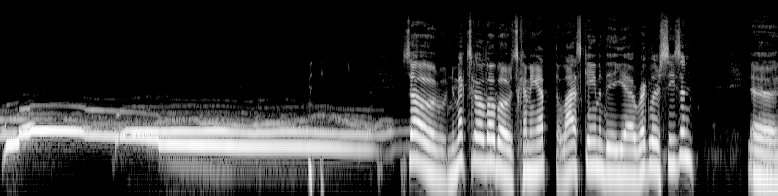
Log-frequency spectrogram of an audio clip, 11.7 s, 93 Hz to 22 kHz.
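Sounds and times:
young wolves howling together: 0.0s - 6.1s
speech: 6.0s - 10.5s, 11.2s - 11.6s.

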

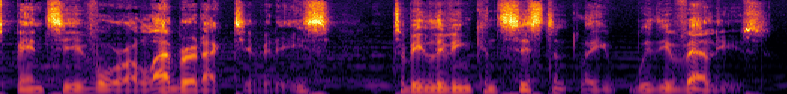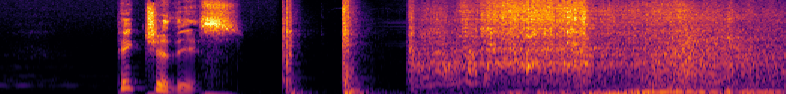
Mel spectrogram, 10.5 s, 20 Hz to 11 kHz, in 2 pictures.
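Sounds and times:
speech: 0.1s - 5.2s, 6.0s - 6.9s
car engine starting: 8.0s - 10.4s.

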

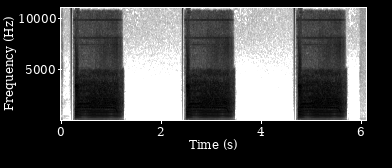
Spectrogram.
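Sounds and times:
comedic scream blended with a fart sound: 0.2s - 1.3s, 2.5s - 3.5s, 4.7s - 5.8s.

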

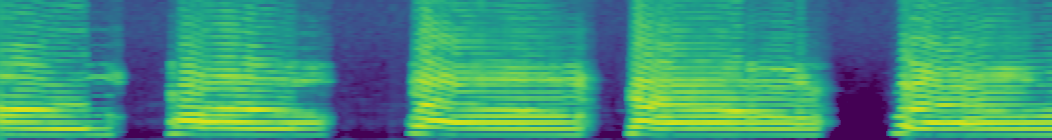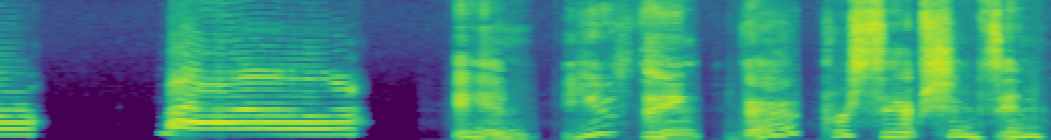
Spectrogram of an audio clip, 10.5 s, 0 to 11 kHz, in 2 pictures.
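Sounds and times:
cat meowing: 0.0s - 5.5s, 6.1s - 7.1s
speech: 8.5s - 10.5s.

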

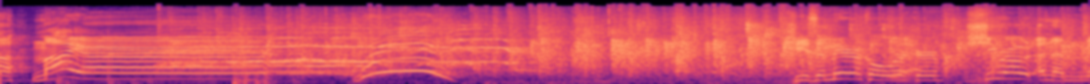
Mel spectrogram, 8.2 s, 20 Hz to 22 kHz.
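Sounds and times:
speech: 0.0s - 1.6s, 6.0s - 8.1s
crowd cheering with loud whoops: 1.4s - 4.4s
crowd applause: 1.4s - 8.1s.

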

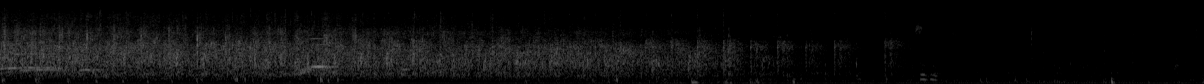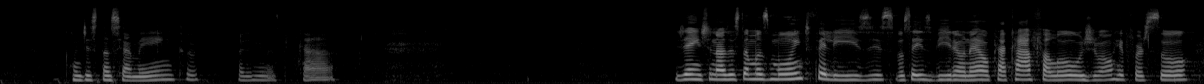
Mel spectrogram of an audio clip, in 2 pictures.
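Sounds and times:
audience applauding: 0.0s - 9.2s
speech: 12.8s - 15.5s, 18.8s - 24.0s.

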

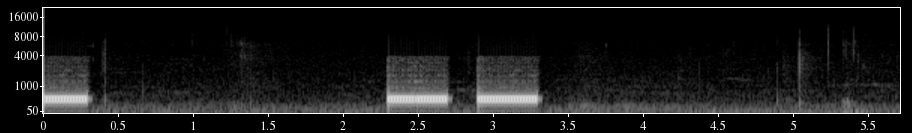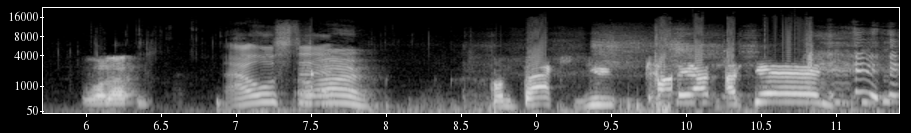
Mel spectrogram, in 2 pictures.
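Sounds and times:
electronic call tones while dialing into a conference line: 2.3s - 3.3s
speech: 6.0s - 8.1s, 8.7s - 11.4s
laughter: 9.3s - 11.4s.

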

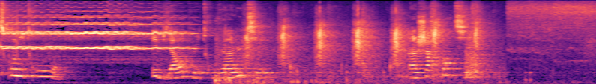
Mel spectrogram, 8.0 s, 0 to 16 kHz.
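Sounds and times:
speech: 0.1s - 1.0s, 2.0s - 4.0s, 5.4s - 6.6s
faint low thumps: 2.8s - 5.3s
pressure washer spraying pressurized water: 6.8s - 7.9s.

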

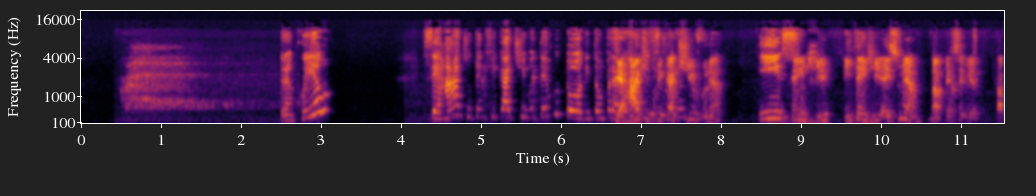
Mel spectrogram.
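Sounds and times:
breathy exhale during a guided breathing exercise: 0.5s - 2.5s
speech: 2.5s - 3.2s, 4.3s - 11.5s.

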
